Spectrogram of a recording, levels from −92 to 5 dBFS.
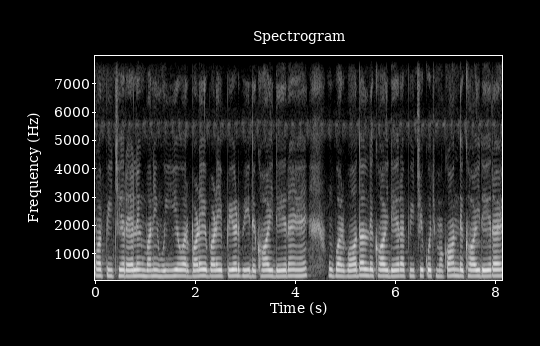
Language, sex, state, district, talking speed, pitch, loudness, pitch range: Hindi, female, Uttar Pradesh, Varanasi, 215 wpm, 210 Hz, -15 LUFS, 205-215 Hz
